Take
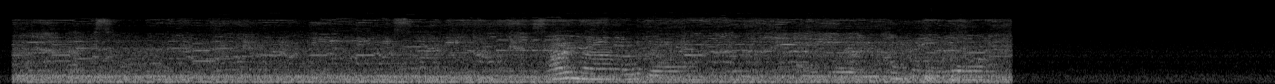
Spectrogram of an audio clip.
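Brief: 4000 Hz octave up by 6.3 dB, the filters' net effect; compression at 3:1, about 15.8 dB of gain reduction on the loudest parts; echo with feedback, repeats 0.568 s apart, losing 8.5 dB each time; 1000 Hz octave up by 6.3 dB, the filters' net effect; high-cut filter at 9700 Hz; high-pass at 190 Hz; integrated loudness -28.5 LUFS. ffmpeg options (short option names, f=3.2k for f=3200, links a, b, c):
-af "highpass=190,lowpass=9.7k,equalizer=f=1k:t=o:g=8,equalizer=f=4k:t=o:g=8,acompressor=threshold=-44dB:ratio=3,aecho=1:1:568|1136|1704|2272:0.376|0.143|0.0543|0.0206,volume=13.5dB"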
